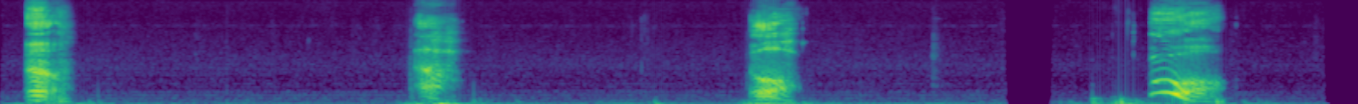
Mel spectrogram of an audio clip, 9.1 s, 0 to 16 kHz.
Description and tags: TELV 152 Worker Grunt
man, worker, pain, grumble, husky, grunt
